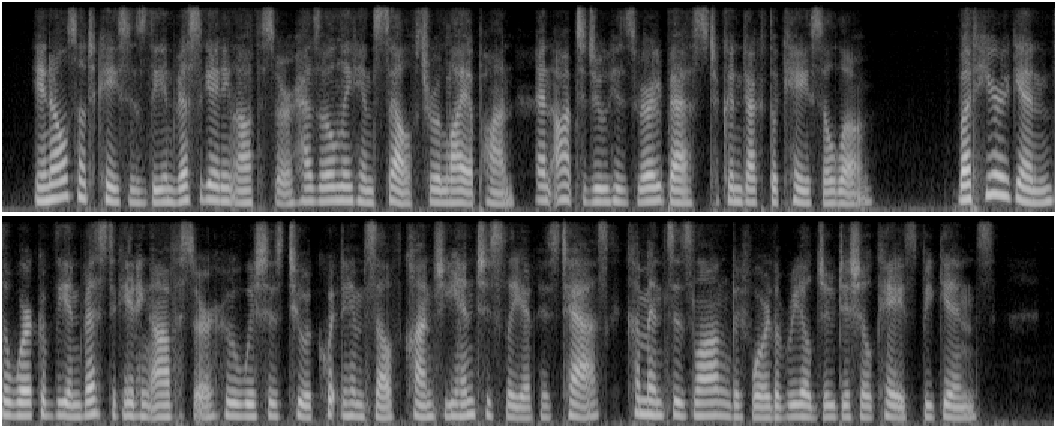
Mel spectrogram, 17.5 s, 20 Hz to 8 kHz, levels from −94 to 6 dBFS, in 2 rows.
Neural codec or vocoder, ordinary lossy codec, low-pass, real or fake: codec, 16 kHz in and 24 kHz out, 0.6 kbps, FocalCodec, streaming, 4096 codes; Opus, 64 kbps; 7.2 kHz; fake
